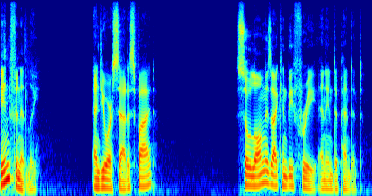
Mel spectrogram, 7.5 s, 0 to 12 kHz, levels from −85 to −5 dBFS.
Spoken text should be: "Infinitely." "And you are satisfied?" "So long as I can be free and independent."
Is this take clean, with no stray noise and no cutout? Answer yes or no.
yes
